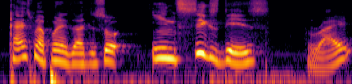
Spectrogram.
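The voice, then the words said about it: Loud, shouting voice. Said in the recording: “Stop shouting.”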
